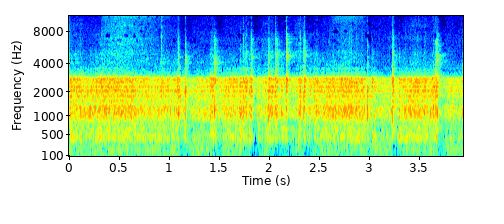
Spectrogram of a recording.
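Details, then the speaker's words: Yaesu FT-101B transceiver receiver: steady hiss with sudden crackles and brief receive dropouts when the chassis is flexed; intermittent connection suspected in dirty boards. "so hear that as i flex the chassis um so there is definitely a intermittent connection somewhere and it's probably in these uh boards"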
